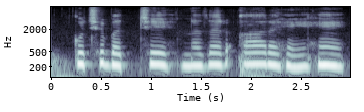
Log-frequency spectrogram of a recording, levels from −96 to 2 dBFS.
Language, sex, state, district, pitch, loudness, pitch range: Hindi, female, Madhya Pradesh, Bhopal, 225 Hz, -13 LUFS, 215-235 Hz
